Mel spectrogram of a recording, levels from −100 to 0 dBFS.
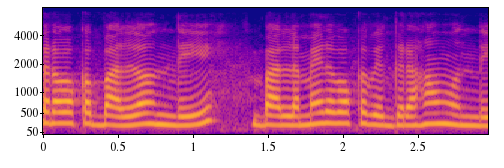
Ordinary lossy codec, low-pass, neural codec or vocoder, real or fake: none; 7.2 kHz; codec, 16 kHz, 4 kbps, FunCodec, trained on LibriTTS, 50 frames a second; fake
